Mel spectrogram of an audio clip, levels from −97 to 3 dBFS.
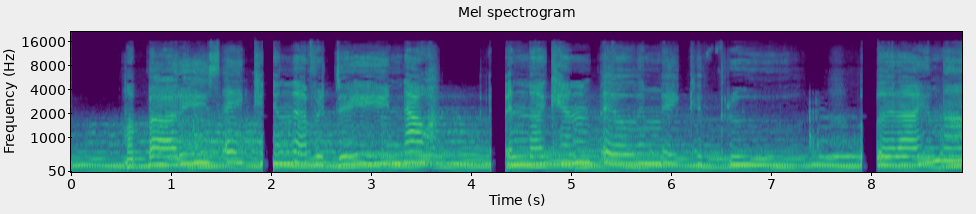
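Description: Gaps at joins of encoded pieces break continuous audio at 1.91 s (115 ms), 4.19 s (153 ms) and 7.90 s (158 ms), where separately encoded segments were joined untrimmed. Each shows as a soft-edged blank vertical stripe on a spectrogram and a flattened waveform stretch before the sound resumes.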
